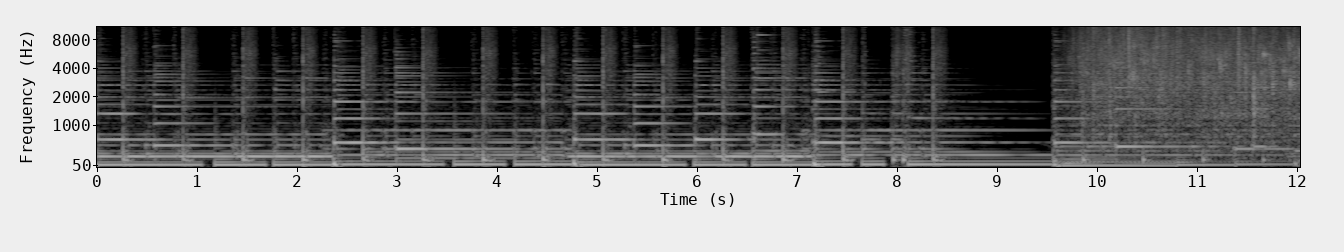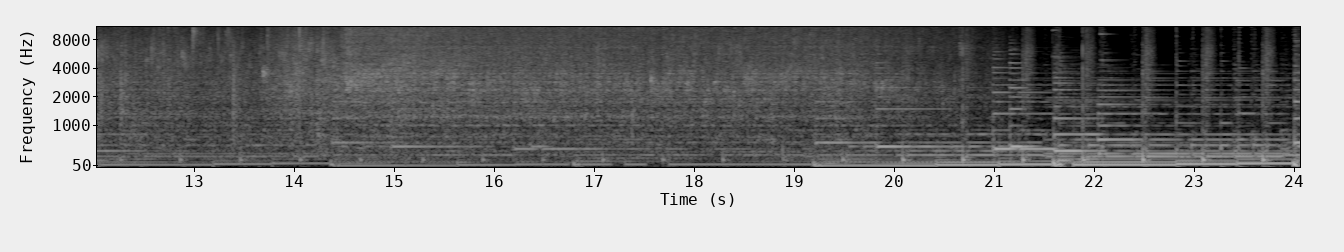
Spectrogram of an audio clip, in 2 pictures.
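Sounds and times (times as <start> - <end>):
soft background music: 0.0 - 24.0
onions sizzling in oil: 9.7 - 21.0.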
